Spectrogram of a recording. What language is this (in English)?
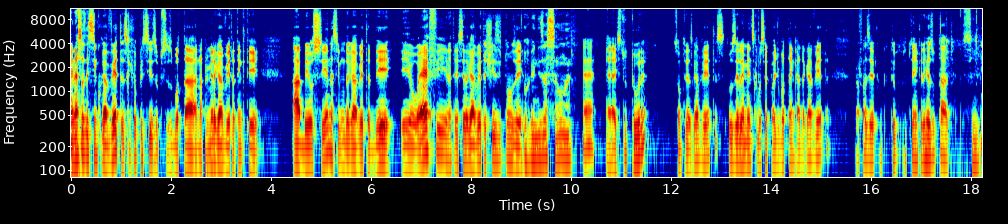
Portuguese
